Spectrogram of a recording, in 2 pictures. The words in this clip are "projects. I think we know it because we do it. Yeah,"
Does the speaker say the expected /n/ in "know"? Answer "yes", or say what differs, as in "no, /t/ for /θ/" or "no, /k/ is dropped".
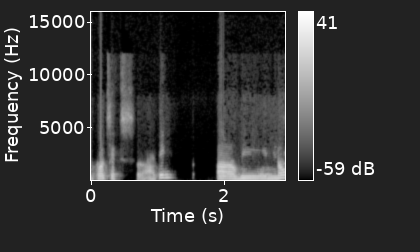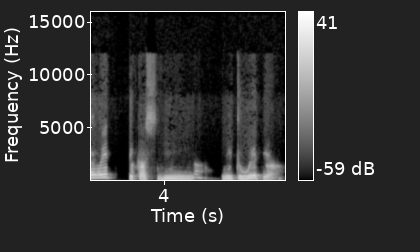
yes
